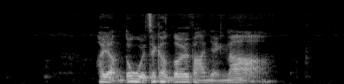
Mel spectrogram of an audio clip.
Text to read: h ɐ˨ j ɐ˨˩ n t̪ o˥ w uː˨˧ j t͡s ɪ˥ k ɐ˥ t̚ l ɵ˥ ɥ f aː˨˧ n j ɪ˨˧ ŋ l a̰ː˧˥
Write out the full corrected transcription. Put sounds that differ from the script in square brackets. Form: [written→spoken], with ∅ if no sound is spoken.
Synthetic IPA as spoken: h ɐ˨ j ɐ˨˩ n t̪ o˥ w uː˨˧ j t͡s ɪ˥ k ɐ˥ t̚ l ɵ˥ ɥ f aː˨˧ n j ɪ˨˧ ŋ l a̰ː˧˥

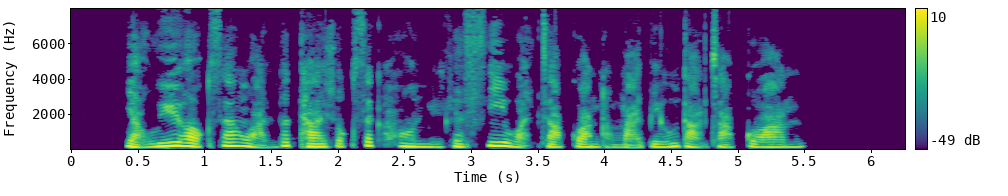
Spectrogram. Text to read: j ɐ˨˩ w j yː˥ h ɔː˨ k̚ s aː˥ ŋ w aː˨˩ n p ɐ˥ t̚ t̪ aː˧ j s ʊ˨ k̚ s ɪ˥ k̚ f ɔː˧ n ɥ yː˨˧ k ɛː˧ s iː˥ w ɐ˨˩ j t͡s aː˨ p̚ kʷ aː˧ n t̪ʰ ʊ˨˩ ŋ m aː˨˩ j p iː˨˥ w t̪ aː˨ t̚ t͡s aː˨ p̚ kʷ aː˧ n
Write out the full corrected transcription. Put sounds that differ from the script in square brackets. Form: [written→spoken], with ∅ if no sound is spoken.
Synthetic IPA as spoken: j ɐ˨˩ w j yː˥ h ɔː˨ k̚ s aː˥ ŋ w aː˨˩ n p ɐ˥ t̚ [t̪→t̪ʰ] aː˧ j s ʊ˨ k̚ s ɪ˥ k̚ [f→h] ɔː˧ n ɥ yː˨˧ k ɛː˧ s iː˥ w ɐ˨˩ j t͡s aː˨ p̚ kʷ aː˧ n t̪ʰ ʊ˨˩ ŋ m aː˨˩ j p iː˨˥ w t̪ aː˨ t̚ t͡s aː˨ p̚ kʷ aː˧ n

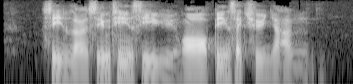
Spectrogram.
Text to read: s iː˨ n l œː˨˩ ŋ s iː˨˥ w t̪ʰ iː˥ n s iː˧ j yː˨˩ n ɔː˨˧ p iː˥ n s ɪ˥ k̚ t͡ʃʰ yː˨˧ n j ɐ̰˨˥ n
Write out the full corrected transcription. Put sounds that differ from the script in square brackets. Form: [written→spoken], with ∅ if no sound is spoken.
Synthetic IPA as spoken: s iː˨ n l œː˨˩ ŋ s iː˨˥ w t̪ʰ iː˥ n s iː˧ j yː˨˩ [n→ŋ] ɔː˨˧ p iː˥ n s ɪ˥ k̚ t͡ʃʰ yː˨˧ n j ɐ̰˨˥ n

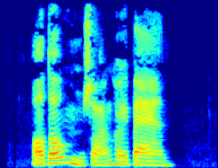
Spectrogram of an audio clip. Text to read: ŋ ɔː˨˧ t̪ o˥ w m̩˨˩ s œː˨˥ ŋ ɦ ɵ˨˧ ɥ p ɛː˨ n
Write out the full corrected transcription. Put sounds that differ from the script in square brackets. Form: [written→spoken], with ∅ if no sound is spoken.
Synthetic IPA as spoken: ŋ ɔː˨˧ t̪ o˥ w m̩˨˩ s œː˨˥ ŋ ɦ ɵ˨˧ ɥ p ɛː˨ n

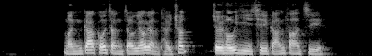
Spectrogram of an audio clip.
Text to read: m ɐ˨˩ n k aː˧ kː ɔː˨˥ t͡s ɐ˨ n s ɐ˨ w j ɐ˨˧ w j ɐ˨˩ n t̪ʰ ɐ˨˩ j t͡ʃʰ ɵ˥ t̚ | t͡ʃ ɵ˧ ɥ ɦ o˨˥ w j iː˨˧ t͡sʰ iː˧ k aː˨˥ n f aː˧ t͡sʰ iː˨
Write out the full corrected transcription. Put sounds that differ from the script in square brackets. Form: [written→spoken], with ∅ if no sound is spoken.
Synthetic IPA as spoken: m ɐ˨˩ n k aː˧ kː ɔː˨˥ t͡s ɐ˨ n [s→t͡s] ɐ˨ w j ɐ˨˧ w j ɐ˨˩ n t̪ʰ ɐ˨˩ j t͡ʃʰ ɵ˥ t̚ | t͡ʃ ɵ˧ ɥ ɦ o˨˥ w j iː˨˧ t͡sʰ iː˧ k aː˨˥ n f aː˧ [t͡sʰ→t͡s] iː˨

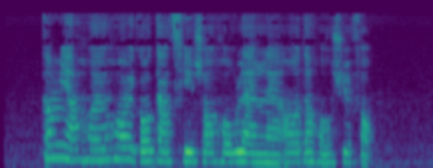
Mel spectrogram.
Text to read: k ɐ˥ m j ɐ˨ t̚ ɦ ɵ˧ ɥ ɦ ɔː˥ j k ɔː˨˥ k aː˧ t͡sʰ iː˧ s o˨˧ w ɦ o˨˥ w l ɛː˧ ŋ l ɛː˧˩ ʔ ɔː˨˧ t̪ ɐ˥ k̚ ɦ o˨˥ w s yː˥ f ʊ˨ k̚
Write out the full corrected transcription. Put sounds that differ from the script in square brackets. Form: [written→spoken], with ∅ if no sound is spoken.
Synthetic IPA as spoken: k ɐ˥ m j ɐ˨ t̚ ɦ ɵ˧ ɥ ɦ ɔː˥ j k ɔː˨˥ k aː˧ t͡sʰ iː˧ s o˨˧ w ɦ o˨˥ w l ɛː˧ ŋ l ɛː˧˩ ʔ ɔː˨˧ t̪ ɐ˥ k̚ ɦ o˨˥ w s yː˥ f ʊ˨ k̚

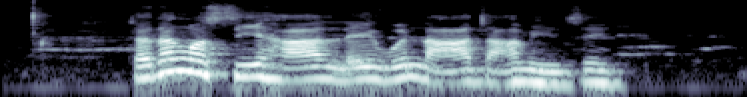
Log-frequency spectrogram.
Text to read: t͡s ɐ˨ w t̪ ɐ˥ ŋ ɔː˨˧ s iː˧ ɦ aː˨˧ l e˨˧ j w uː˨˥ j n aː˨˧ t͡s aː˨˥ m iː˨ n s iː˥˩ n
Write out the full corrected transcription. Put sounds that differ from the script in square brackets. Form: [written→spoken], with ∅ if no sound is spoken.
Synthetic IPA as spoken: t͡s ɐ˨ w t̪ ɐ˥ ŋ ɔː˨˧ s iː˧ ɦ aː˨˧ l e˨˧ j w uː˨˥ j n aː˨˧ t͡s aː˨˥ m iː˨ n s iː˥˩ n

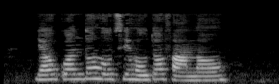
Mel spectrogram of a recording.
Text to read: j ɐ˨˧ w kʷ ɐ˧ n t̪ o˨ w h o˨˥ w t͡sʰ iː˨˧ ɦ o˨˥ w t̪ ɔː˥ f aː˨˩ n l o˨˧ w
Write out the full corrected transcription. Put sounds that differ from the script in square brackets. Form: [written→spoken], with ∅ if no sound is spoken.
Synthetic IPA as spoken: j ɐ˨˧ w kʷ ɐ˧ n t̪ [o˨→o˥] w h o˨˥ w t͡sʰ iː˨˧ ɦ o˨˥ w t̪ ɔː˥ f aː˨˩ n l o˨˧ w

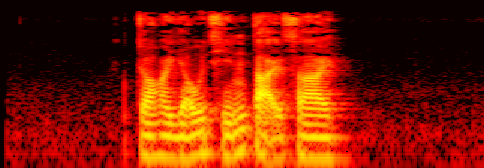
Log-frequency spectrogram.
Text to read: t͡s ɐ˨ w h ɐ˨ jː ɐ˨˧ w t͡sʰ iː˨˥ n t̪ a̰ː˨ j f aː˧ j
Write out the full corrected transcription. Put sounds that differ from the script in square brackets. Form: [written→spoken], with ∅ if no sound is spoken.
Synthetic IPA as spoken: t͡s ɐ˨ w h ɐ˨ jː ɐ˨˧ w t͡sʰ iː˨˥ n t̪ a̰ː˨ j [f→s] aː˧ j

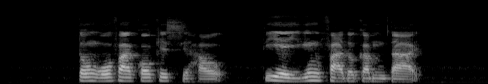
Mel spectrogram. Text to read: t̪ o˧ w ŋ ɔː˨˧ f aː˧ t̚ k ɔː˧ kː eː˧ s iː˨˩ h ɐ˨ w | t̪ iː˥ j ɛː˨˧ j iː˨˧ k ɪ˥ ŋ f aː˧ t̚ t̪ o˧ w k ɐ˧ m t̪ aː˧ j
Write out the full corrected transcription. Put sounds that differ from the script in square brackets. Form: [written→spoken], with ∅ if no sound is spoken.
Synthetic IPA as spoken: t̪ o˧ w ŋ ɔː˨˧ f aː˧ t̚ k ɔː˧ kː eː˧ s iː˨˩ h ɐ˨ w | t̪ iː˥ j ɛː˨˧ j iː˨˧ k ɪ˥ ŋ f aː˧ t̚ t̪ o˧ w k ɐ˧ m t̪ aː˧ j

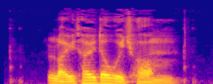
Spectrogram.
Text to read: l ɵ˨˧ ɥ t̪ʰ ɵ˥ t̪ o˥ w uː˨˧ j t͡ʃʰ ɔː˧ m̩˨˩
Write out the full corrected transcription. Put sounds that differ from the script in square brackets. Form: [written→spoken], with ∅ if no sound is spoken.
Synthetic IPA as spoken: l ɵ˨˧ ɥ t̪ʰ ɵ˥ t̪ o˥ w uː˨˧ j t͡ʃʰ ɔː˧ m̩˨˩

